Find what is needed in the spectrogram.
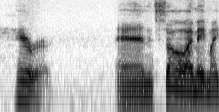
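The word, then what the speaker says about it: Herer: I was taught the name is hey it's pronounced Terror like Terror not Jack Herrera so Jack Herrera is not the proper way to recognize one of cannabis's Godfathers his last name is pronounced heror and so I made my Jack hair a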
